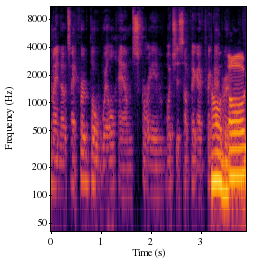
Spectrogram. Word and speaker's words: Wilhelm: do it well the Willems scream you can't do that well I said The Wilhelm scream and say anything about um I think he mispronounced it but I will Helm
